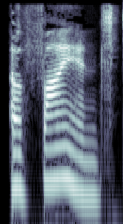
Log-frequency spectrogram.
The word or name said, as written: affianced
